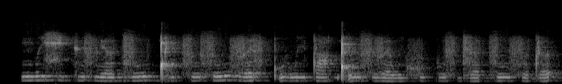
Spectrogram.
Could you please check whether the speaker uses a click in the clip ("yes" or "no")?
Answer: yes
